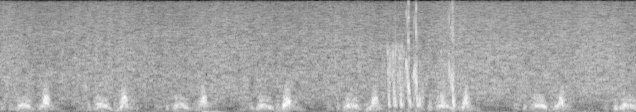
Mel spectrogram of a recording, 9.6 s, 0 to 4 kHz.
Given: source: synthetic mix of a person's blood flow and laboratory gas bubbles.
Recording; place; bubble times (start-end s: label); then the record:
Doppler ultrasound of blood flow; precordium
5.79-6.36 s: bubbles
6.61-6.84 s: bubbles
From the record:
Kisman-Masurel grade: 222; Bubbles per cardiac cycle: several, 3 to 8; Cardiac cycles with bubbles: 10 to 50%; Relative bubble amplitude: moderate (0.250 to 0.450); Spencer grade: 2 (many but less than half of the cardiac periods contain bubble signals, singularly or in groups); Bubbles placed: only in the low amplitude regions of the cardiac cycle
